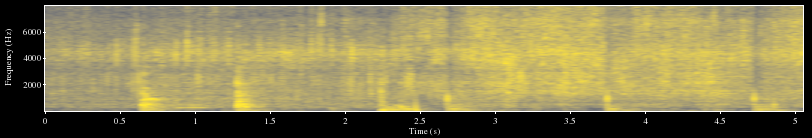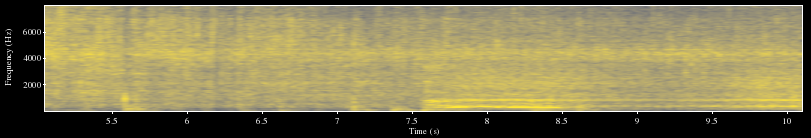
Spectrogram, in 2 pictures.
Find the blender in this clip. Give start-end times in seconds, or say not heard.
7.5-10.0.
